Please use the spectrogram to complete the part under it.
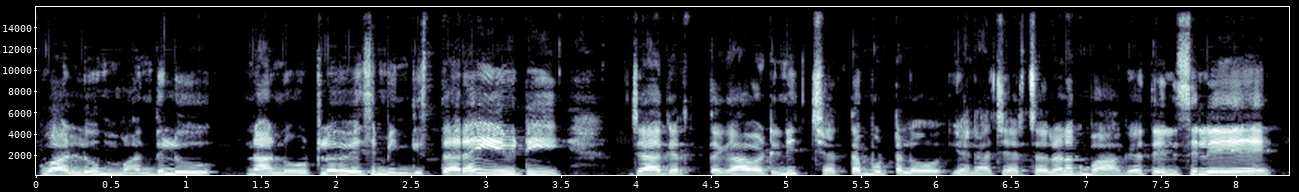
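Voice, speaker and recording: A woman voicing a bossy, scheming grandmother in her seventies who scolds loudly and talks slyly. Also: medium pitch, moderate pace, lightly acted. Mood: sly, confiding. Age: over 60. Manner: shouting, scolding, sly.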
